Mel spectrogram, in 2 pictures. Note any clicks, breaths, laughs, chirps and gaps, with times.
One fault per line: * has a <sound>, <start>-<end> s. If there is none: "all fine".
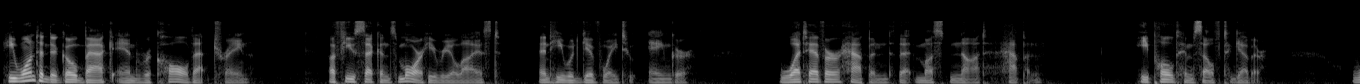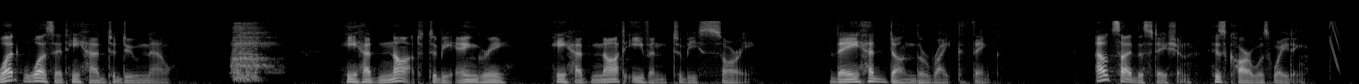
* has a sigh, 15.9-16.5 s
* has a chirp, 26.9-27.0 s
